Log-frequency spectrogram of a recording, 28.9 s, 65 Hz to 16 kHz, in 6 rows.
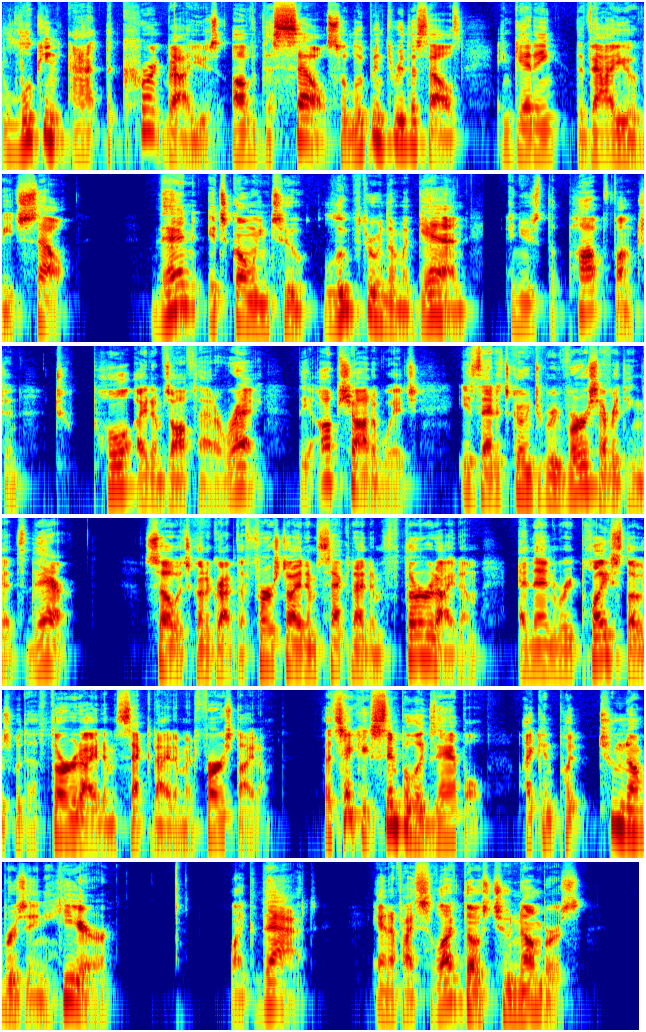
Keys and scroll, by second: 23.7-25.5 typing.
